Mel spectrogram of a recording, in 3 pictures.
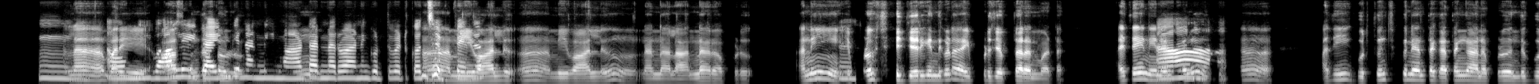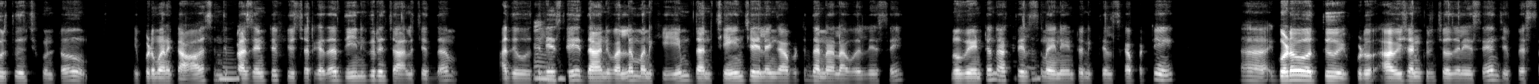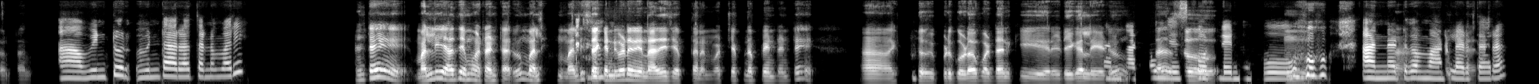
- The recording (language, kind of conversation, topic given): Telugu, podcast, ఎవరైనా వ్యక్తి అభిరుచిని తెలుసుకోవాలంటే మీరు ఏ రకమైన ప్రశ్నలు అడుగుతారు?
- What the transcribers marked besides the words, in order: chuckle; chuckle; in English: "ప్రెజెంట్, ఫ్యూచర్"; in English: "చేంజ్"; chuckle; other background noise; chuckle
